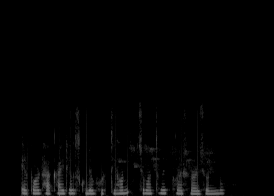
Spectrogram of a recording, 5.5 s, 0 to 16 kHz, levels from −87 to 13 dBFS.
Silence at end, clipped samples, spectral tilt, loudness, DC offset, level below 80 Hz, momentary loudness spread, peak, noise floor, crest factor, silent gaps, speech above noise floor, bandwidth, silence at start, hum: 1 s; under 0.1%; -4.5 dB/octave; -48 LUFS; under 0.1%; -80 dBFS; 6 LU; -30 dBFS; under -90 dBFS; 20 dB; none; over 43 dB; 7.6 kHz; 0.4 s; none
